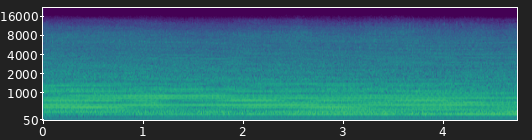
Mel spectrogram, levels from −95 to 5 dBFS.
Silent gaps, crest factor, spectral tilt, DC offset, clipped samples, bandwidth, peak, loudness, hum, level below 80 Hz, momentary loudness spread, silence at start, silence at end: none; 14 dB; -3.5 dB/octave; under 0.1%; under 0.1%; 15 kHz; -10 dBFS; -24 LUFS; none; -56 dBFS; 1 LU; 0 s; 0 s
